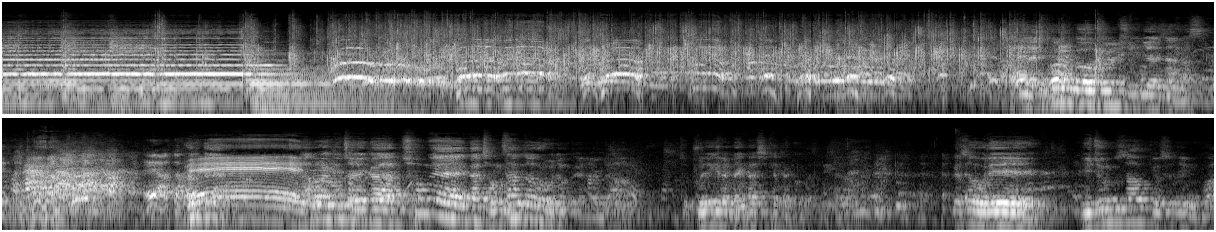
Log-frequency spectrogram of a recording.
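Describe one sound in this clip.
A small band plays a tune in an echoing hall.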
